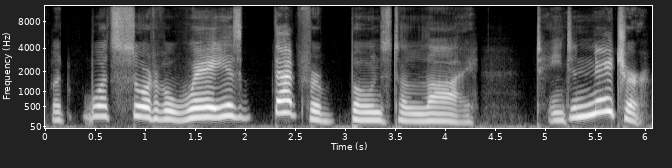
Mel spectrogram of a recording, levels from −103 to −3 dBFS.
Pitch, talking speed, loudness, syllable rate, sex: 210 Hz, 150 wpm, -16 LUFS, 3.5 syllables/s, female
